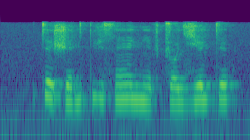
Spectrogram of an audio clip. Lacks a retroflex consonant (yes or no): no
